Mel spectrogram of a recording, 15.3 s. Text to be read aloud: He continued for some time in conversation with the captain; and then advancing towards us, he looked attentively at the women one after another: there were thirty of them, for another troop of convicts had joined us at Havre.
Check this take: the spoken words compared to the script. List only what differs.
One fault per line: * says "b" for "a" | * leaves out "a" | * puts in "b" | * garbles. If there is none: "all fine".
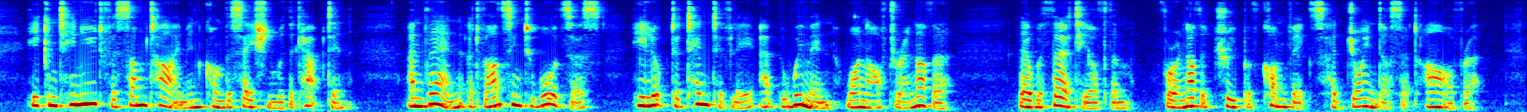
all fine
